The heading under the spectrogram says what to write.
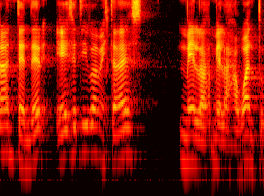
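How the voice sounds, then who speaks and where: A man with lively intonation and vocal fry. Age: 30s. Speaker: podcast co-host. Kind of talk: casual chat.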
